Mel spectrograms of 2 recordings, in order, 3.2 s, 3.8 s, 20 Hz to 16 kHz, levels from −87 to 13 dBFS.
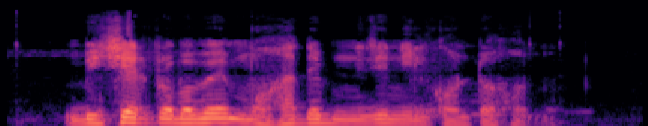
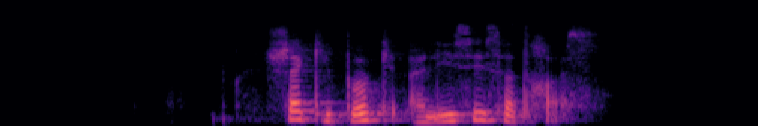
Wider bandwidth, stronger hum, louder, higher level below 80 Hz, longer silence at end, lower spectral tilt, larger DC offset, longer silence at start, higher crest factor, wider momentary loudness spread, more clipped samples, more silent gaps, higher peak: first, 10.5 kHz vs 7.4 kHz; neither; first, -19 LUFS vs -28 LUFS; first, -50 dBFS vs -80 dBFS; second, 0.6 s vs 0.9 s; second, -6.5 dB/octave vs -8 dB/octave; neither; second, 0.35 s vs 1.35 s; about the same, 20 dB vs 20 dB; first, 17 LU vs 10 LU; neither; neither; first, 0 dBFS vs -10 dBFS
